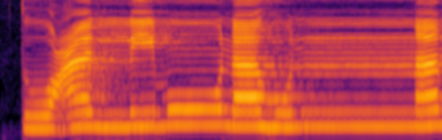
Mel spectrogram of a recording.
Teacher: Cara bacanya dengung. Bunyi N tahan sampai ada suara masuk hidung kurang lebih dua harakat. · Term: ghunnah musyaddadah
